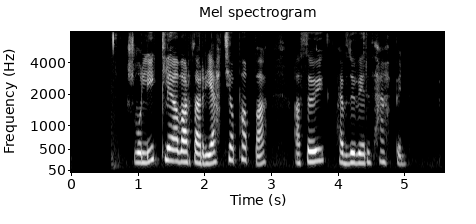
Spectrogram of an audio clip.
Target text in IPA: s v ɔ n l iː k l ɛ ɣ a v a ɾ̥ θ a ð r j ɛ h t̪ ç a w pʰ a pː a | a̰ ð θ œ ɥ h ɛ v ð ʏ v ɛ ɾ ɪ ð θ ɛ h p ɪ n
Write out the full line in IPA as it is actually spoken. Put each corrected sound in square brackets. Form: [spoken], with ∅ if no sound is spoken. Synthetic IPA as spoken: s v ɔ [∅] l iː k l ɛ ɣ a v a ɾ̥ θ a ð r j ɛ h t̪ ç a w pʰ a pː a | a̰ ð θ œ ɥ h ɛ v ð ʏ v [ɛː] ɾ ɪ ð [h] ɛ h p ɪ n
